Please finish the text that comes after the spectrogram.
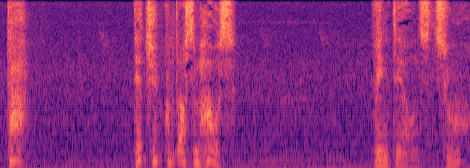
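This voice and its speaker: A pushy young German detective. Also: male voice, a little high, big pitch swings, slow, a little hiss or hum. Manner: pushy, flustered. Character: eager, clumsy young male detective.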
